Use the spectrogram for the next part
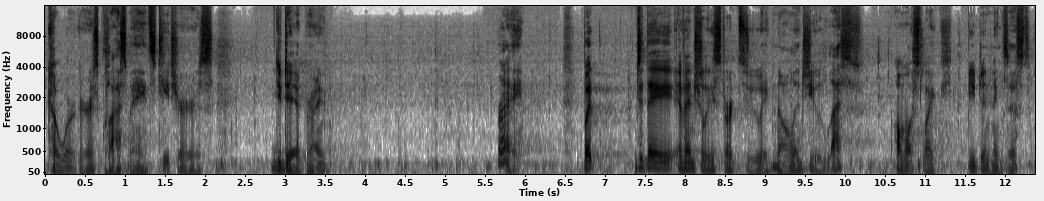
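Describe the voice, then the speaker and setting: An ancient vampire captor played by a man taunts his prisoner in an ASMR roleplay, smug and patronising. His pitch swings very widely and drops into a gravelly creak. He leaves theatrical pauses, and the voice rings with long reverb. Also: very animated, a little mellow, exaggerated voice. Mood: coaxing, probing. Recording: long reverb, noisy background.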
